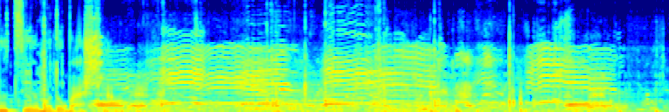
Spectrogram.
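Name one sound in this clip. A group of young children shout and cheer excitedly outdoors.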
